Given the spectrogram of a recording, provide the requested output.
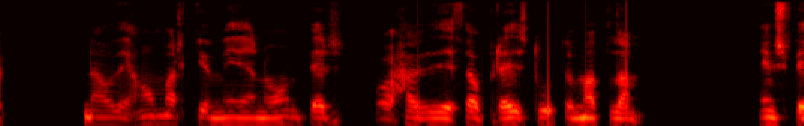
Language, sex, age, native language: Icelandic, male, 50-59, Icelandic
